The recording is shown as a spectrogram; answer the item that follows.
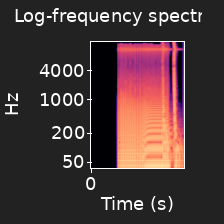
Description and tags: Gear shift
game, Alien, space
